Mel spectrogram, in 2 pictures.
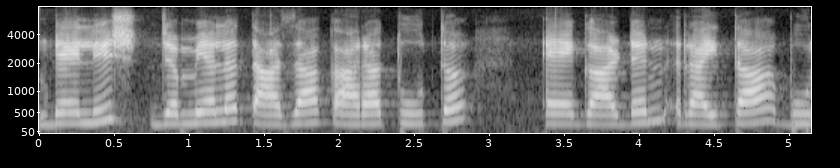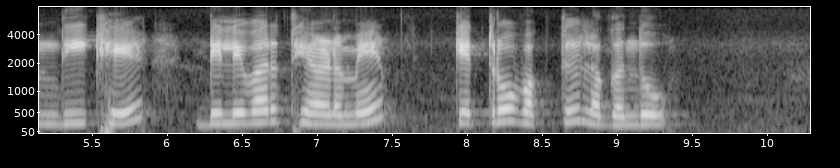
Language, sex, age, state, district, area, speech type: Sindhi, female, 18-30, Maharashtra, Mumbai Suburban, urban, read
